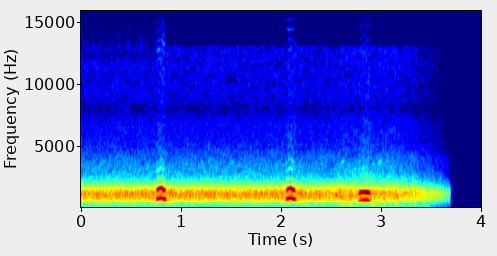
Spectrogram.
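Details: Three short, soft Common Loon hoots, in Minnesota, each a single low clipped note, spaced about a second apart over a steady background hiss. The hoot is used mainly between pair members and chicks.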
